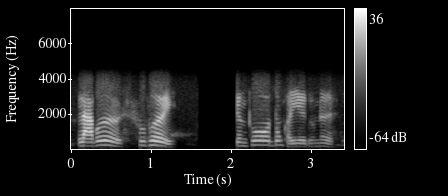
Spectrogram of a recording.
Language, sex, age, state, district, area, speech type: Bodo, female, 30-45, Assam, Kokrajhar, rural, conversation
